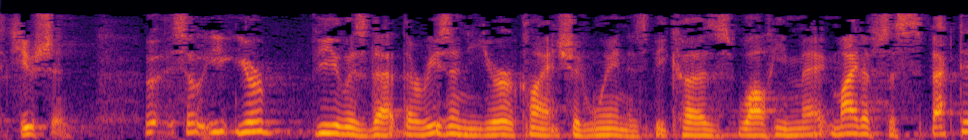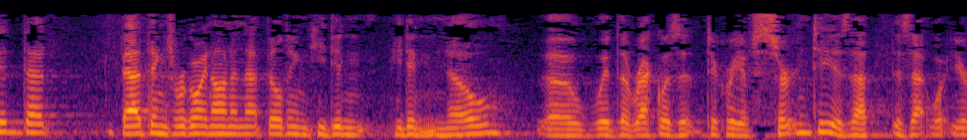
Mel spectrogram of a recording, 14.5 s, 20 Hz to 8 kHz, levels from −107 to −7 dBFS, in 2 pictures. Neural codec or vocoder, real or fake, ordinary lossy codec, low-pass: none; real; MP3, 24 kbps; 7.2 kHz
